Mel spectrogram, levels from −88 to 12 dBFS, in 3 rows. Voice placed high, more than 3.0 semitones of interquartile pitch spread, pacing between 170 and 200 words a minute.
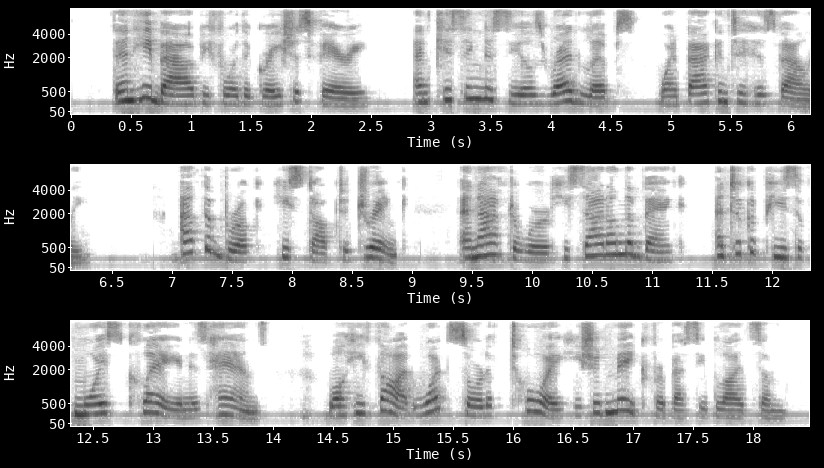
Yes: high, 225 Hz; average, 4.5 semitones; average, 175 wpm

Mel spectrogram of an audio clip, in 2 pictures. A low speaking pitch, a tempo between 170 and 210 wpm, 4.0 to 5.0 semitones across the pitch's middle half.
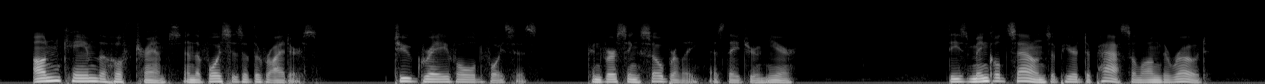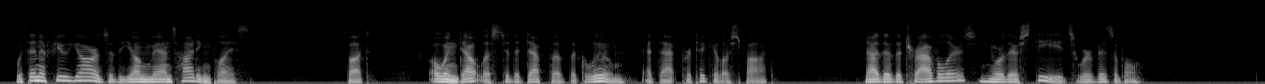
No: low, 115 Hz; average, 145 wpm; average, 4.5 semitones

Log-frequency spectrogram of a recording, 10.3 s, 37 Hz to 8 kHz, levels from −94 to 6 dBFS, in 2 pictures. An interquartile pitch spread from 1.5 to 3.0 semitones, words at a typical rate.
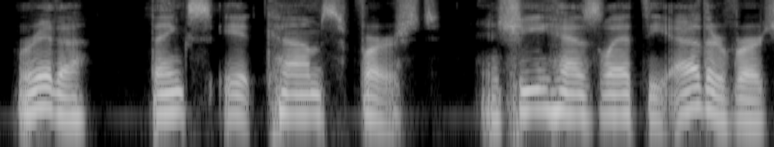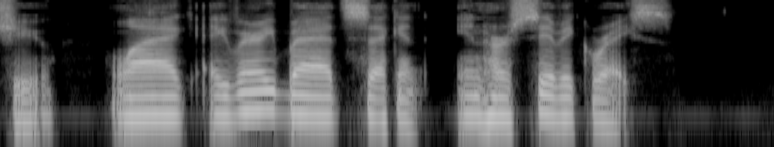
No: narrow, 2.5 semitones; slow, 120 wpm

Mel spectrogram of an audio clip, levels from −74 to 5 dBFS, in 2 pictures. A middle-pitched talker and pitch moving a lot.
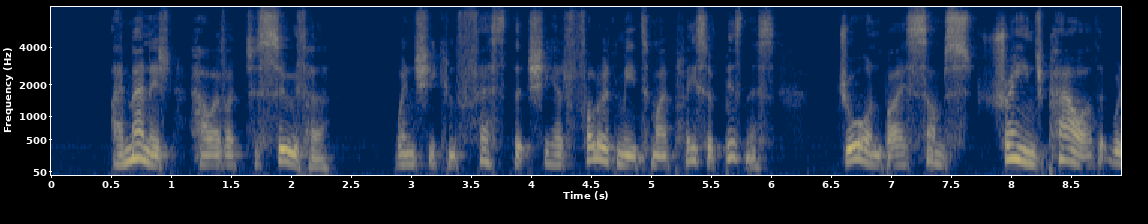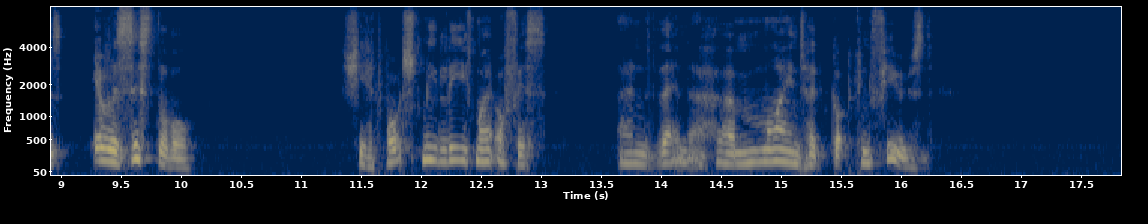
Yes: medium, 155 Hz; wide, 5.9 semitones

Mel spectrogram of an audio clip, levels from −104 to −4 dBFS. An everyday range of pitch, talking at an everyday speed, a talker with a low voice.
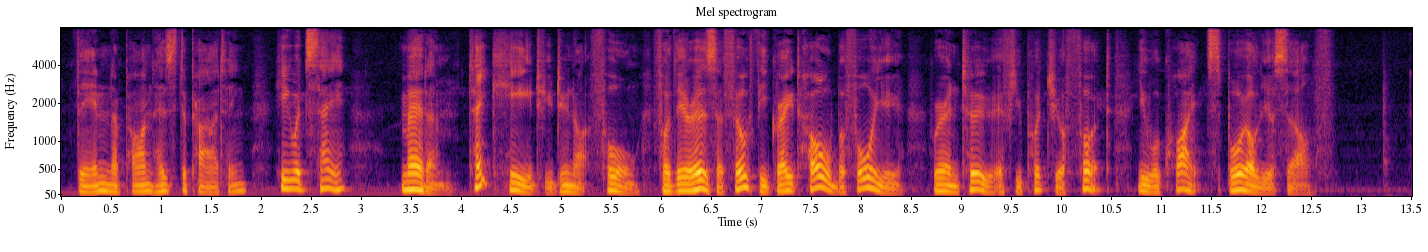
No: wide, 5.8 semitones; average, 150 wpm; low, 115 Hz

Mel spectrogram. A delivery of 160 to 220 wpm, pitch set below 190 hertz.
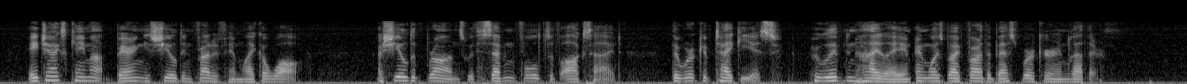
Yes: average, 190 wpm; medium, 140 Hz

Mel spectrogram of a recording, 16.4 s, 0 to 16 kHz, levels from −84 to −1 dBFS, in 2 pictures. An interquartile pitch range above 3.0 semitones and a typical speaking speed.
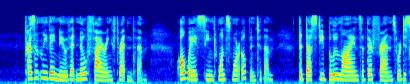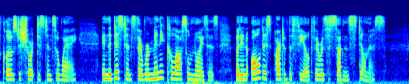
No: average, 2.7 semitones; average, 185 wpm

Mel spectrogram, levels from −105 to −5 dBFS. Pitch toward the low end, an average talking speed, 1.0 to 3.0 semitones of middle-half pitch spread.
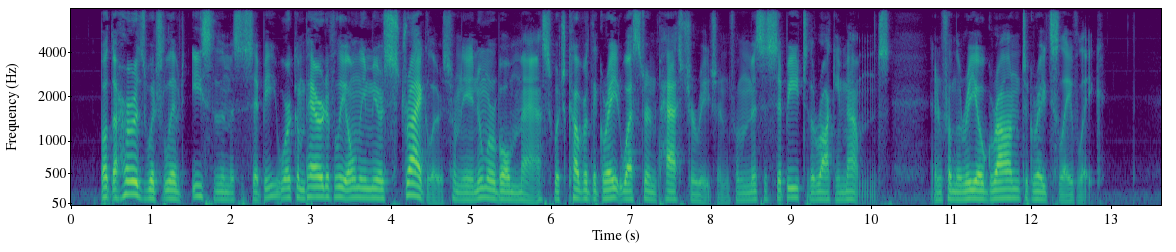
No: low, 125 Hz; average, 180 wpm; average, 3.6 semitones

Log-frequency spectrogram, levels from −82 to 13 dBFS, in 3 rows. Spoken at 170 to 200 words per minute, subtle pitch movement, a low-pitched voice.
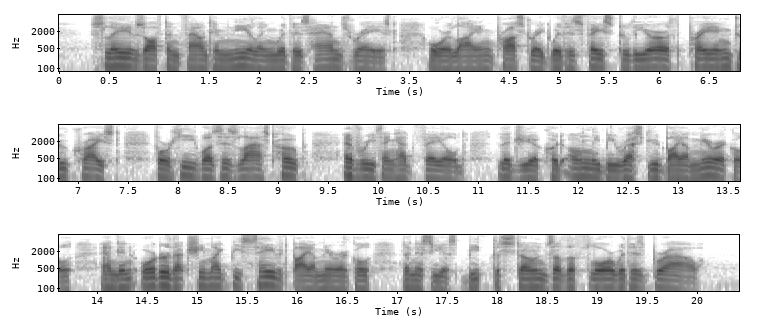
Yes: average, 175 wpm; narrow, 2.1 semitones; low, 105 Hz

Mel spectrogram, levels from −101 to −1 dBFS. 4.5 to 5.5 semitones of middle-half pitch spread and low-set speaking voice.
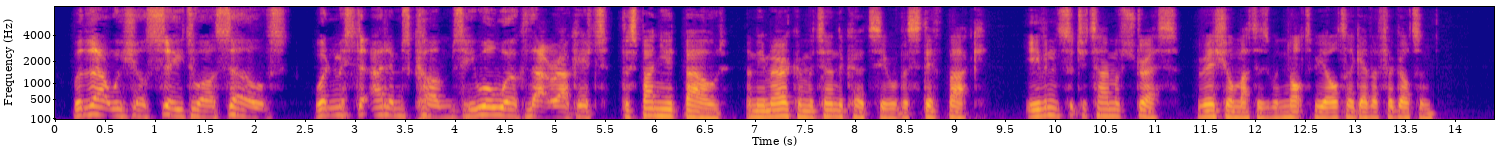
No: average, 4.0 semitones; low, 125 Hz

